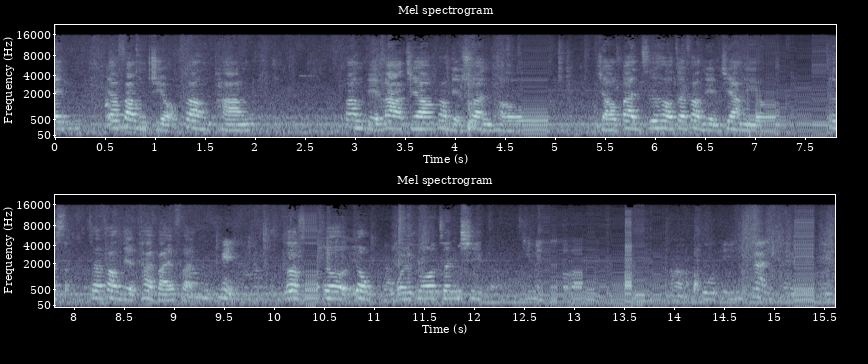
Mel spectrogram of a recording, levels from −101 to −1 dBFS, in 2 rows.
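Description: Bluetooth stutter breaks in at 0.89–1.06, 4.70–4.93, 6.93–7.78, 10.33–10.43, 12.72–13.92 and 15.23–15.40 s. Packets arrived late or not at all, so the receiver kept replaying its last short slice. The result is a buzzing, machine-gun repeat rather than silence, worst across the scattered bursts at 6.93 and 12.72 s. Unlike a plain dropout, the sound then resumes further on, as though it had kept playing underneath.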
